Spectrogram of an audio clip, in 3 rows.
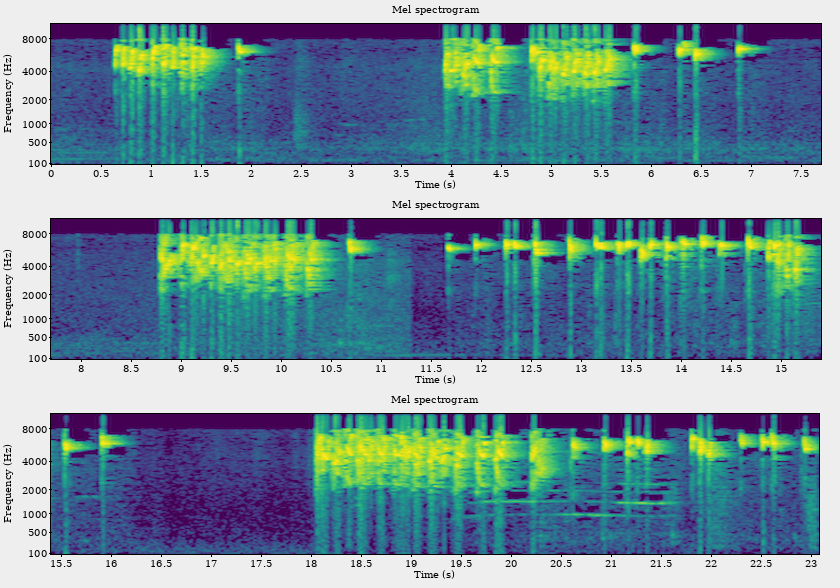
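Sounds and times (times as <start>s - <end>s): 
lovebird chattering: 0.7s - 2.2s, 4.0s - 7.2s, 8.8s - 11.0s, 11.7s - 16.3s, 18.1s - 23.0s.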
